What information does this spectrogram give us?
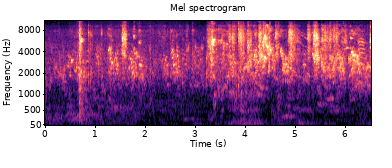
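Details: A captive budgie breeding colony with scattered chirps and warbling that builds into busier chatter, broken by a couple of sharp clicks and a low rumble in the background.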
